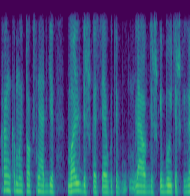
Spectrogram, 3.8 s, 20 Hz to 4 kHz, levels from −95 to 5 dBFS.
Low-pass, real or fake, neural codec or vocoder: 3.6 kHz; real; none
